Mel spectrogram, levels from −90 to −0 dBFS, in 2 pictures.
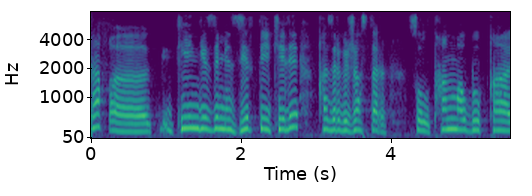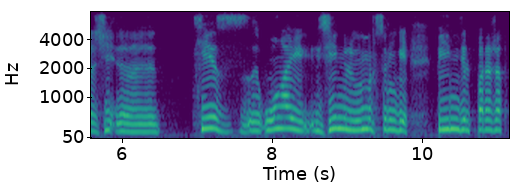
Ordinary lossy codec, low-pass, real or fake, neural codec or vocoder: Opus, 16 kbps; 7.2 kHz; real; none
